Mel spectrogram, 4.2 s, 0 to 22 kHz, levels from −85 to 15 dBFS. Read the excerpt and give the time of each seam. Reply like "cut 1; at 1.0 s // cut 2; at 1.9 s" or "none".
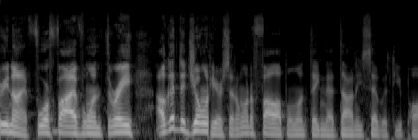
cut 1; at 2.1 s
